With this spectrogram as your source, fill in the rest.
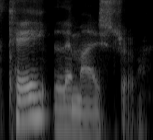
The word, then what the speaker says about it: K Le Maestro: Is it just K or is it K Lay? It's K Le Maestro.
